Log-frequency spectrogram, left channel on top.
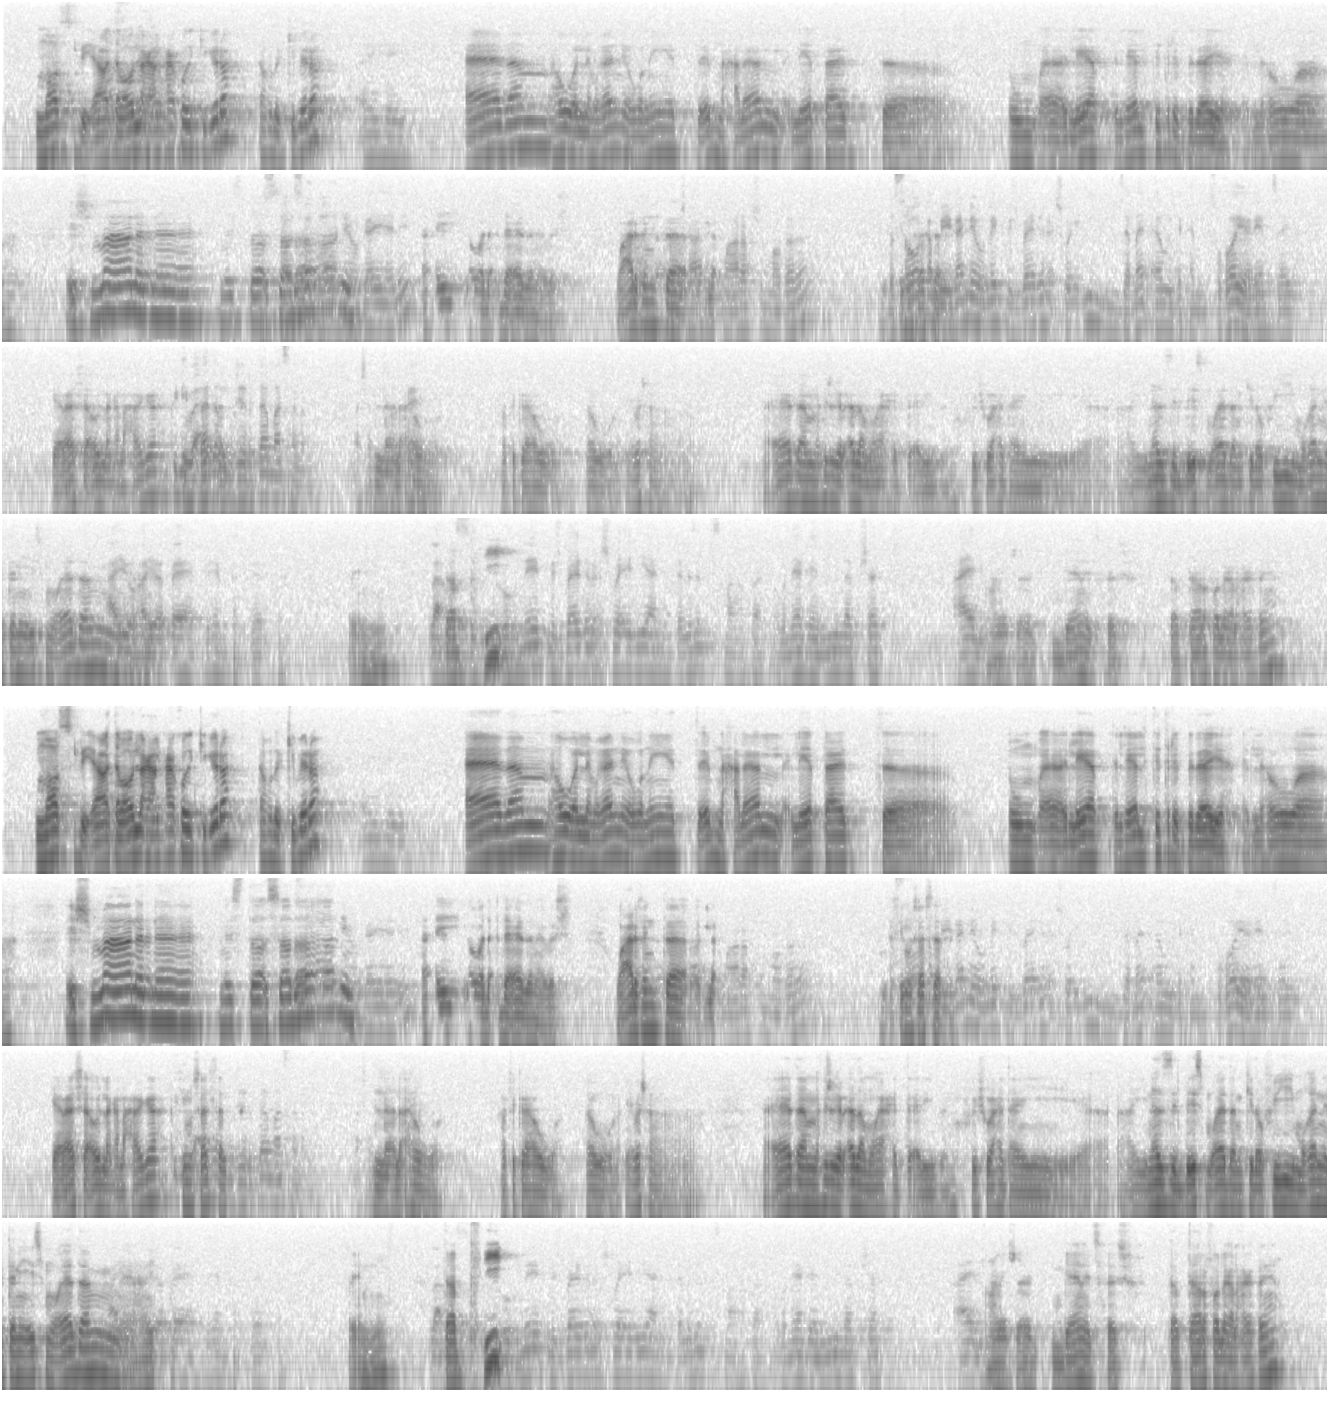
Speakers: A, on the right; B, on the left.
A: مصري اه
B: مصري
A: طب اقول لك على
B: اوي
A: حاجه خد الكبيره تاخد الكبيره
B: اي هي
A: ادم هو اللي مغني اغنيه ابن حلال اللي هي بتاعت آه، أم- آه، اللي هي اللي هي التتر البدايه اللي هو اشمعنى انا مستقصداني
B: مستقصداني وجاية ليه
A: اي هو ده, ده ادم يا باشا وعارف
B: تصدق
A: انت
B: انا مش عارف
A: لا
B: معرفش الموضوع ده بس
A: في مسلسل
B: هو كان بيغني اغنية مش باقي غير اشواقي دي من زمان اوي ده كان صغير يعني ساعتها
A: يا باشا اقول لك على حاجه
B: ممكن
A: في
B: يبقى
A: مسلسل
B: ادم غير ده مثلا عشان
A: لا
B: تبقى
A: لا
B: فاهم
A: هو على فكره هو هو يا باشا آدم مفيش غير آدم واحد تقريبا مفيش واحد هي... هينزل باسمه آدم كده وفي مغني تاني اسمه آدم
B: ايوه
A: يعني
B: ايوه فاهم فهمتك فهمتك
A: فاهمني
B: لا
A: طب
B: بس الاغنية
A: في
B: مش باقي غير اشواقي دي يعني انت لازم تسمعها فعلا اغنية جميلة بشكل عالي
A: معلش جامد فشخ طب تعرف أقول لك على حاجة تانية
